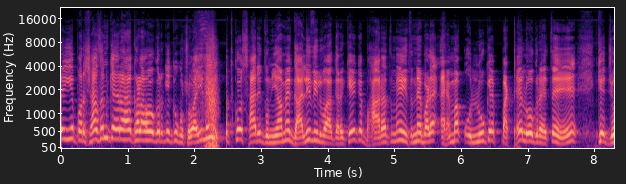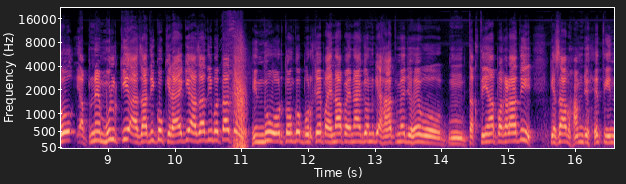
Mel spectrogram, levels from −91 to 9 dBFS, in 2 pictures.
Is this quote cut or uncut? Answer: cut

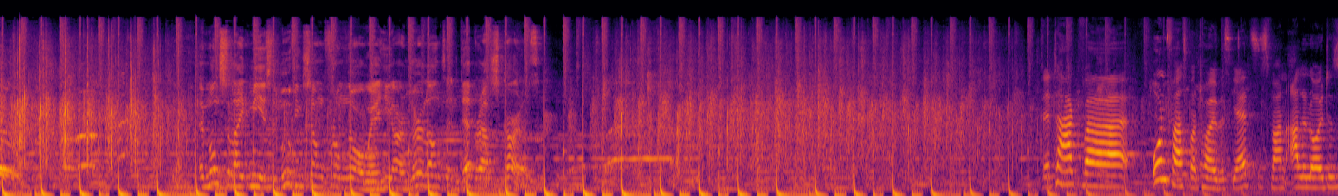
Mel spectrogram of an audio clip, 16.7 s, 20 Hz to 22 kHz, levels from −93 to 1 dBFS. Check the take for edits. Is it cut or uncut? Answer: cut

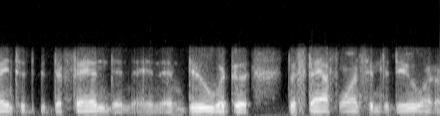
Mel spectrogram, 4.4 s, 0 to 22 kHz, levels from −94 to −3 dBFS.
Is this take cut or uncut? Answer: uncut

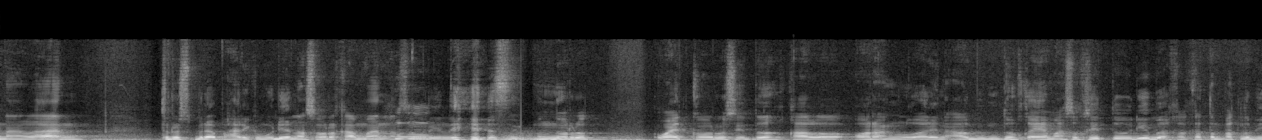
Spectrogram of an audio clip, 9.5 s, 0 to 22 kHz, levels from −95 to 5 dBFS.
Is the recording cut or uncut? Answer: cut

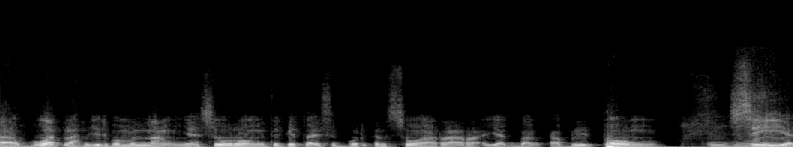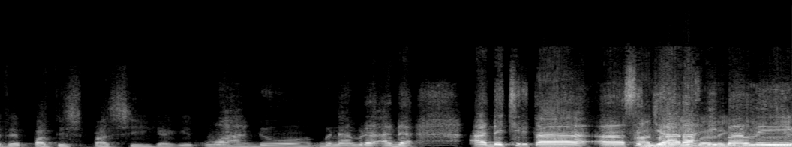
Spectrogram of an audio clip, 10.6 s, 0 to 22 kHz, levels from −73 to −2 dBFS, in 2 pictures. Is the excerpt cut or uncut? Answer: uncut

